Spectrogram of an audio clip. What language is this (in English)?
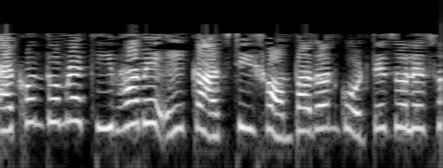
Bangla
